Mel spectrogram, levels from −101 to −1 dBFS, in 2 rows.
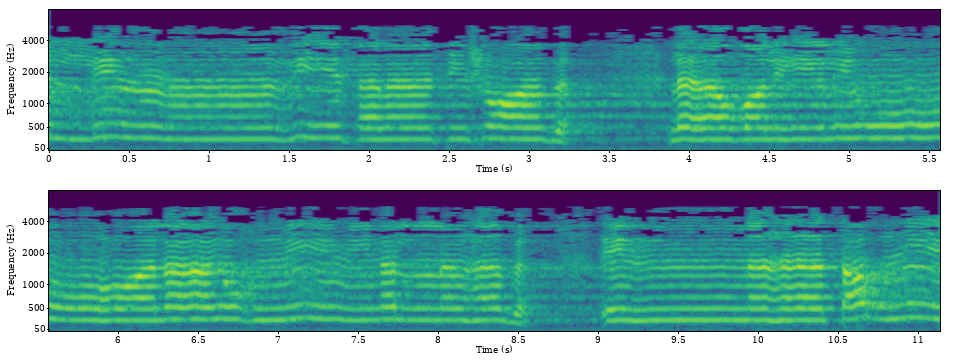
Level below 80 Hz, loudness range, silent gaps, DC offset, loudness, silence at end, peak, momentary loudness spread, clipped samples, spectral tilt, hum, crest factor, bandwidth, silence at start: -58 dBFS; 3 LU; none; under 0.1%; -18 LUFS; 0 s; -2 dBFS; 10 LU; under 0.1%; -8 dB/octave; none; 16 dB; 5.8 kHz; 0 s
